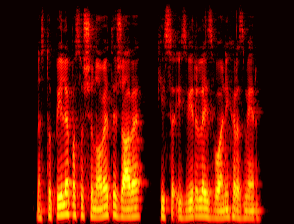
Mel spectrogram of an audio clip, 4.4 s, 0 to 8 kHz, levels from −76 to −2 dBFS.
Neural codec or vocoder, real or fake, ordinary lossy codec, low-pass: none; real; none; none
